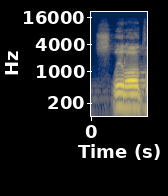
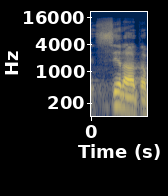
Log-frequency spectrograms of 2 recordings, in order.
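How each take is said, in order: First: 'صراط' with heavy, rounded S; full-mouthed emphatic S on 'صراط'; correct heavy letter. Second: 'صراط' with thin, light S; common misreading. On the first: Teacher showing what people fail to say, heavy S. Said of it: "صراط نہیں پڑھتے". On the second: Teacher showing what people actually say, thin S. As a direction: flatten 'صراط' to a plain SEEN. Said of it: "صراط پڑھتے ہیں۔". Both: Shown as a demonstration.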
